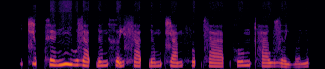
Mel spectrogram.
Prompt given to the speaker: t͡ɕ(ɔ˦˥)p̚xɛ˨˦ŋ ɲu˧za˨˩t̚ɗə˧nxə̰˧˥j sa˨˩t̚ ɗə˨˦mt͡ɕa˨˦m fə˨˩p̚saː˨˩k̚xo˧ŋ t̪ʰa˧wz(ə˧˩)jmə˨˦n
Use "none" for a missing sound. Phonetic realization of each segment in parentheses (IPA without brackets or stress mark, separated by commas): ə˦˥, ə˧˩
